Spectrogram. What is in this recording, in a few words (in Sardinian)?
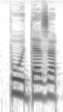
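"puddas", Sardinian, female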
